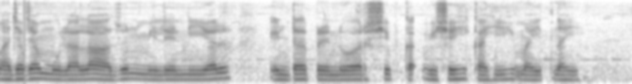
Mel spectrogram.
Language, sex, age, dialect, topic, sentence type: Marathi, male, 25-30, Standard Marathi, banking, statement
